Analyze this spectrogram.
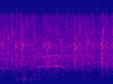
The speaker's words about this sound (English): Clap your hands and give my God the praise.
